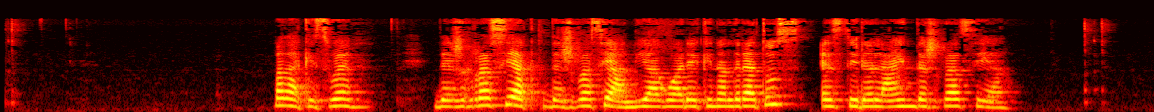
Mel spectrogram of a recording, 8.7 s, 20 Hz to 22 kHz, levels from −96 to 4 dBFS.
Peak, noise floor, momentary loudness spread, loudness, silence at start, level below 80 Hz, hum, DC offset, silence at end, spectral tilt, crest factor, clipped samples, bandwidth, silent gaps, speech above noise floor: -6 dBFS; -72 dBFS; 11 LU; -23 LUFS; 2.05 s; -70 dBFS; none; under 0.1%; 1.1 s; -2.5 dB/octave; 20 dB; under 0.1%; 12 kHz; none; 50 dB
